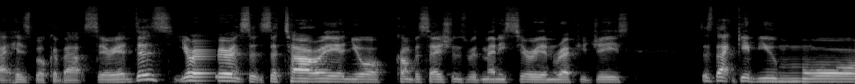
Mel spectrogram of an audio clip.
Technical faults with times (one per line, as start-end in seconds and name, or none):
1.95-2.18 long network dropout
7.94-8.04 burst of packet loss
